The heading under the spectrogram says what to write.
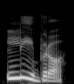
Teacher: Наголос на передостанньому складі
